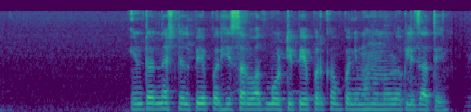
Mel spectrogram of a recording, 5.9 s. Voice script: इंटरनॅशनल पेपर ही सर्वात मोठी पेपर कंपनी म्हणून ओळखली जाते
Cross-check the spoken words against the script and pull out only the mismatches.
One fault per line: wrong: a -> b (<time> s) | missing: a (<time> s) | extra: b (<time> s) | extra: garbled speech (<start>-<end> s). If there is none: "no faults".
no faults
